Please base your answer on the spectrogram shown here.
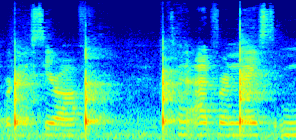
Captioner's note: cutting mushroom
